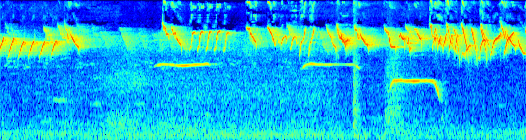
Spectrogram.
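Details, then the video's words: Caged Oriental white-eyes dueling in 'ngalas' song: bursts of quick high descending chirps, a brief quieter pause early on, then thick overlapping chatter cut by several long level whistles and a sharp click. "TERAPI ADU NGALAS SAAT KOLONI PLECI"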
